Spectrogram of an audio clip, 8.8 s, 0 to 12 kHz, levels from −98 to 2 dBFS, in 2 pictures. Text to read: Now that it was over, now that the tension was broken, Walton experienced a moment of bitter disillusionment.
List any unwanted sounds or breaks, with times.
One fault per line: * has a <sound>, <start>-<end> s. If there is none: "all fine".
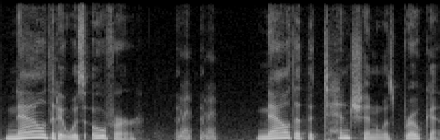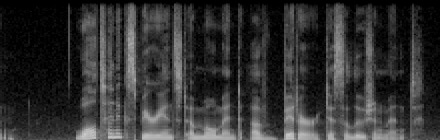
* has a laugh, 1.7-2.2 s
